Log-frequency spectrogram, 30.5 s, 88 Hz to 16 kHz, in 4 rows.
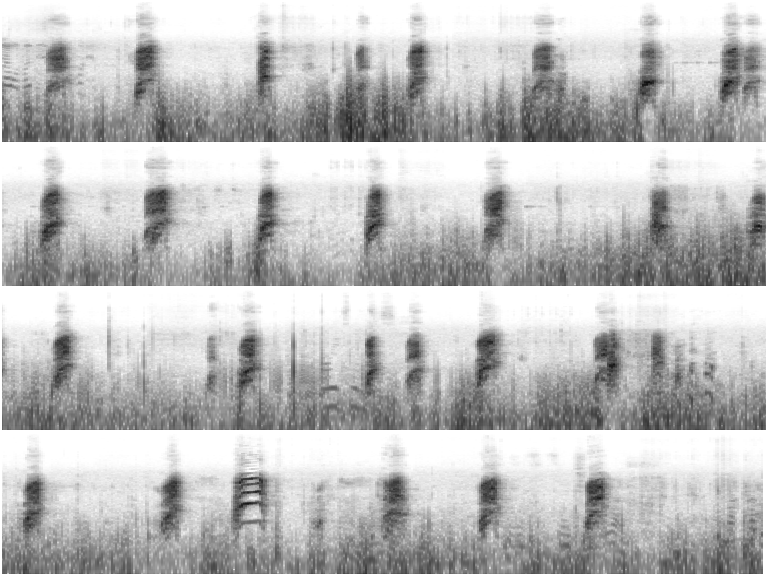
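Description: A wild animal's short, high-pitched calls, repeated about once a second, some in quick pairs, with one call about 25 seconds in wavering in pitch. A low rumble runs underneath.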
